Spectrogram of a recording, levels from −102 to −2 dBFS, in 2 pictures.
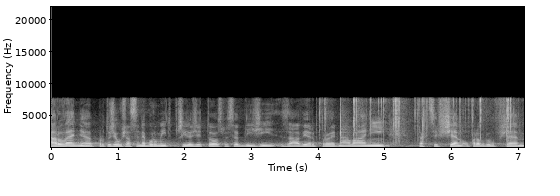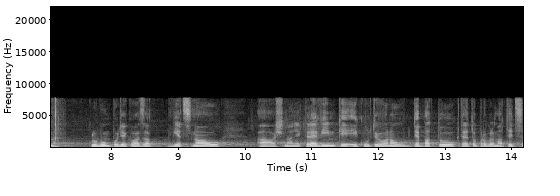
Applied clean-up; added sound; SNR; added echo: none; Wood; 10 dB; none.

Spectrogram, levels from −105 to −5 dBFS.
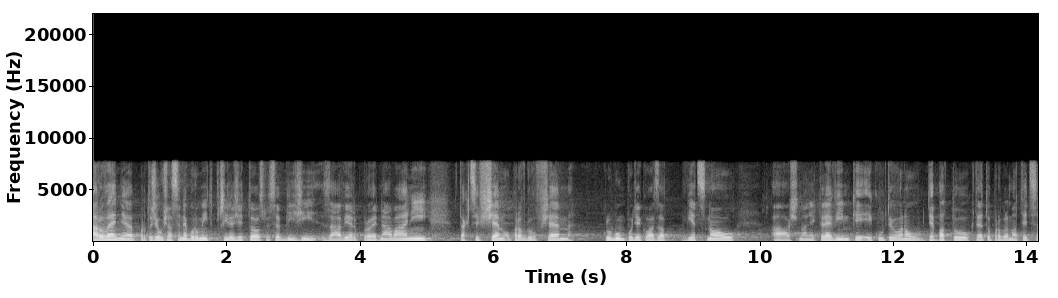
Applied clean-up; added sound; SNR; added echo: none; none; none; none.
